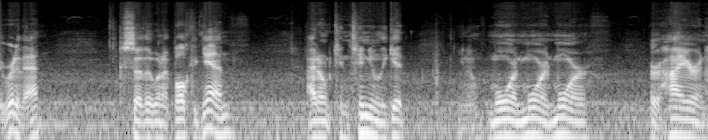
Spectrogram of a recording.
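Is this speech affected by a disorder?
No.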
